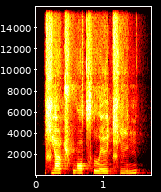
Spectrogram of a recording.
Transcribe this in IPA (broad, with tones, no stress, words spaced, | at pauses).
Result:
ɕjä˥˩ʈ͡ʂʰwɔ˥t͡sʰɹ̩˥˧ e˥˩ɪ̯t͡ɕʰi˧˥n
